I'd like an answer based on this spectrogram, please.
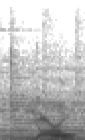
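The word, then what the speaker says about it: jarl: the Yaro and Skyrim how they pronounce that yarl like a with a Y I think I it's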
